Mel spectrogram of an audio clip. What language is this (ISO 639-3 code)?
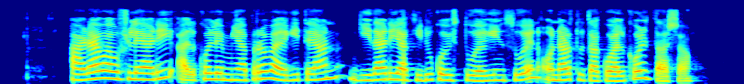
eus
